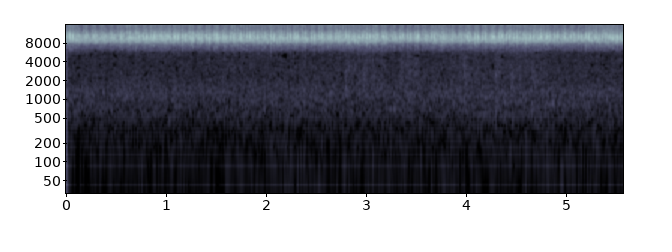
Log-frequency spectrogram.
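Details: A constant high-pitched cricket chorus, with many chirps blending into one continuous, even, ringing whine and slight flutters in loudness, over a soft background hiss.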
